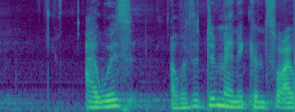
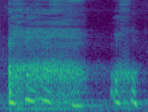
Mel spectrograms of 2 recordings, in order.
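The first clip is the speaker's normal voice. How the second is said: frightened gasp; 12 semitones higher than usual. Retold or imitated. Villagers frightened by ghost.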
